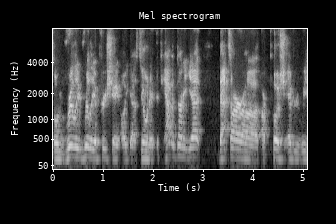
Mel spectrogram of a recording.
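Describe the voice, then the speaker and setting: Speaking very fast in a Southern US accent, a man uses a fairly high pitch with a bright, sharp tone and ordinary pitch variation. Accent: southern twang. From US South. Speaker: sports podcast co-host and musician. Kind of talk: casual chat. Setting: live-streamed podcast recording.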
